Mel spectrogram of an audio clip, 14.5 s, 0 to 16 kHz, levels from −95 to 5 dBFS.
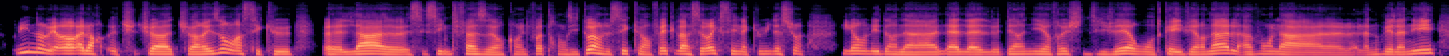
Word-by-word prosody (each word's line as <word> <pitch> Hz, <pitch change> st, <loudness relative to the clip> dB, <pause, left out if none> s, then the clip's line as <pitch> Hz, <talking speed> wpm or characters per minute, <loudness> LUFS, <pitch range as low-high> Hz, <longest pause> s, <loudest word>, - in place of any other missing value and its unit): Oui, 260 Hz, +5 st, +1 dB
non, 270 Hz, -3 st, +1 dB
mais 195 Hz, -2 st, +4 dB
en 195 Hz, 0 st, +7 dB
alors, 190 Hz, -2 st, +4 dB
heu, 175 Hz, -, -5 dB
tu 160 Hz, -, -7 dB
tu 170 Hz, -1 st, +1 dB
as 160 Hz, -1 st, +6 dB
tu 155 Hz, +1 st, -7 dB
as 155 Hz, -, +5 dB
raison, 195 Hz, +8 st, +2 dB
hein, -, -, +1 dB
c'est 170 Hz, -1 st, -7 dB
que, 155 Hz, 0 st, -3 dB, 0.3 s
heu, 155 Hz, 0 st, +1 dB
là, 170 Hz, +3 st, +6 dB, 0.2 s
heu, -, -, -4 dB
c'est 160 Hz, -, -12 dB
c'est 170 Hz, +3 st, -3 dB
une 155 Hz, -1 st, -7 dB
phase, 165 Hz, -2 st, +1 dB
heu, 145 Hz, -, 0 dB
encore 145 Hz, +2 st, -6 dB
une 150 Hz, -, -9 dB
fois 175 Hz, +3 st, -2 dB
transitoire. 160 Hz, +7 st, +1 dB
Je 160 Hz, -, -5 dB
sais 185 Hz, +5 st, -2 dB
qu'en 155 Hz, -4 st, -4 dB
fait 185 Hz, +5 st, -1 dB
là 175 Hz, -2 st, +2 dB
c'est 175 Hz, -, -4 dB
vrai 190 Hz, +3 st, +3 dB
que 195 Hz, -, -14 dB
c'est -, -, -6 dB
une 170 Hz, -, -3 dB
accumulation, 170 Hz, +3 st, -6 dB, 0.4 s
et 175 Hz, -, -6 dB
là, 185 Hz, 0 st, +1 dB
on 180 Hz, -1 st, -4 dB
est 170 Hz, -1 st, 0 dB
dans 160 Hz, -2 st, -3 dB
la 150 Hz, 0 st, 0 dB
la 155 Hz, -2 st, +2 dB
la 150 Hz, -1 st, +2 dB
le 145 Hz, +1 st, -6 dB
dernier 165 Hz, +1 st, -3 dB
rush 165 Hz, +1 st, -4 dB
d'hiver 160 Hz, +3 st, 0 dB
ou 160 Hz, -, -5 dB
en 145 Hz, -, -5 dB
tout -, -, -16 dB
cas 165 Hz, -2 st, 0 dB
hivernal 155 Hz, +6 st, +1 dB
avant 160 Hz, +3 st, -4 dB
la 135 Hz, -4 st, 0 dB
l -, -, -12 dB
la 135 Hz, -, -7 dB
nouvelle 150 Hz, +1 st, -3 dB
année. 195 Hz, +9 st, +1 dB
160 Hz, 250 wpm, -21 LUFS, 150-175 Hz, 0.4 s, en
